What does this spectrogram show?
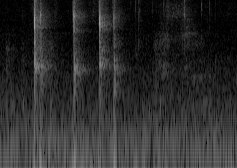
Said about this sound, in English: Just finger snaps.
